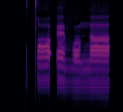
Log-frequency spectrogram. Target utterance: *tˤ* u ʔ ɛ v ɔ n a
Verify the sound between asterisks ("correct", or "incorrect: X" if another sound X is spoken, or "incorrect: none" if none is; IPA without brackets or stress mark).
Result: correct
